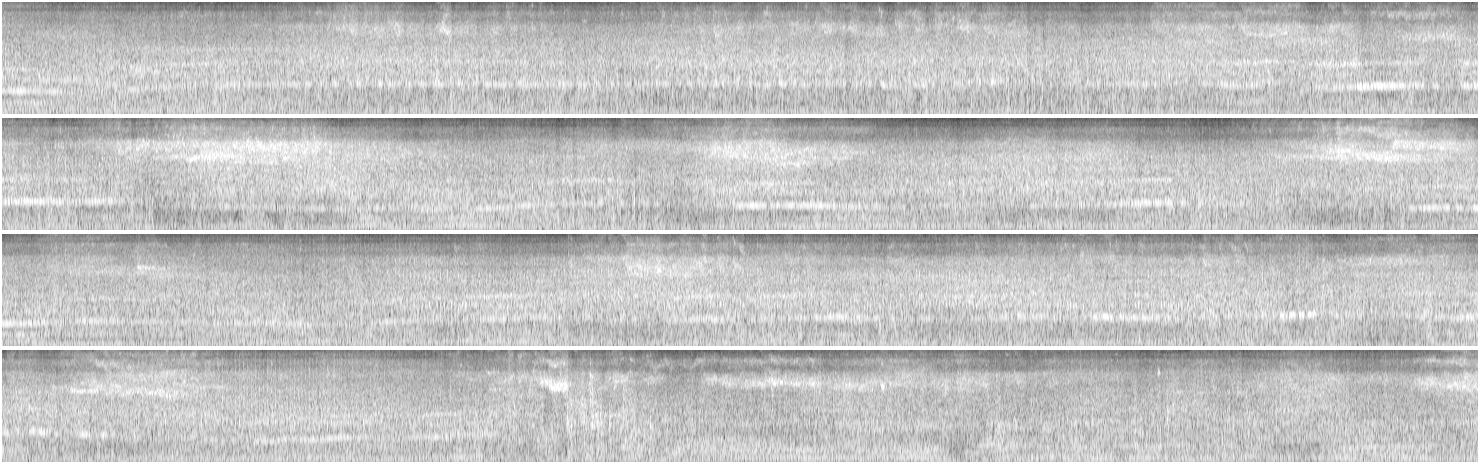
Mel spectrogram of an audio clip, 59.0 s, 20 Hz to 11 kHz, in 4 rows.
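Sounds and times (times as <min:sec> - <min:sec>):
go-kart motor whine: 0:00.0 - 0:59.0.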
